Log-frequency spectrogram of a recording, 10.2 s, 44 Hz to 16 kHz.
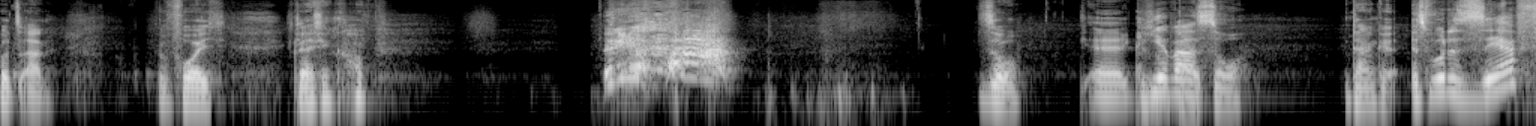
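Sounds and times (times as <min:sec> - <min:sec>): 
speech: 0:00.0 - 0:02.6, 0:04.0 - 0:04.4, 0:06.5 - 0:08.4, 0:09.0 - 0:10.2
person sneezing: 0:04.0 - 0:05.0.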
